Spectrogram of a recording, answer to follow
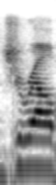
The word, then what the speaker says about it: Jarrell: Well, my last name is pronounced Jarrell, but a lot of people say Jarrell, so I feel you.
